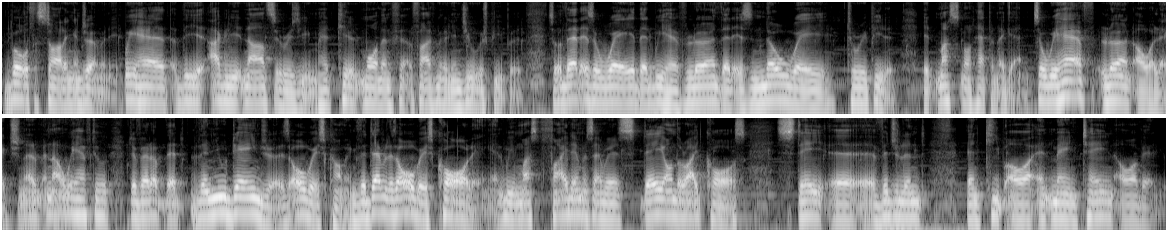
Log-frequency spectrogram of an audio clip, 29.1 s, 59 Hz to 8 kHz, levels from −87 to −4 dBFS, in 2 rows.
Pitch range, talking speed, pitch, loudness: 90-105 Hz, 175 wpm, 95 Hz, -19 LUFS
